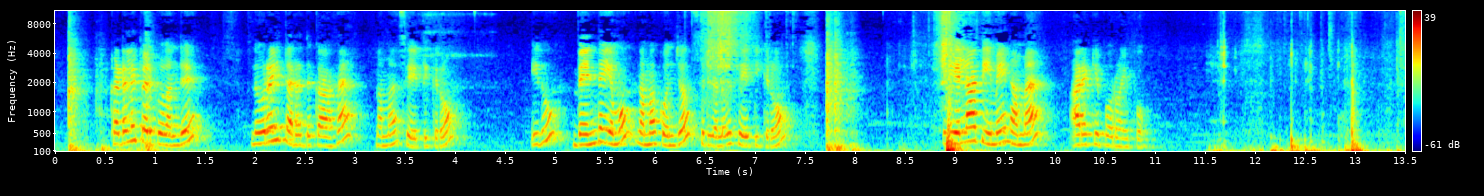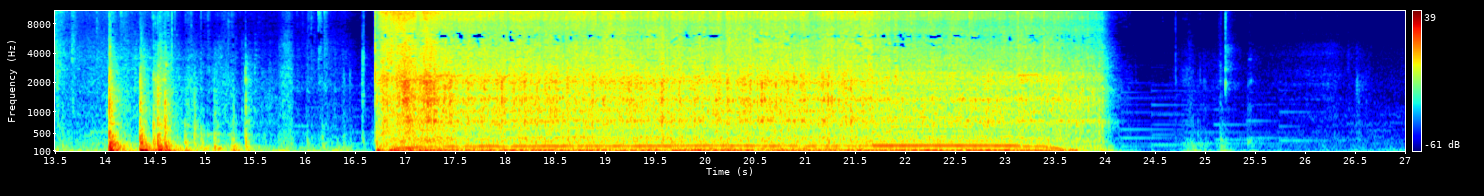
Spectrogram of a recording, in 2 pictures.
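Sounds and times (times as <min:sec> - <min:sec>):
mixer grinder running: 0:16.7 - 0:24.1.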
